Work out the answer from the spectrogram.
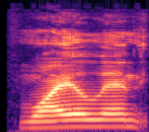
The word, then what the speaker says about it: violent: Violent is an adjective. The stress is on we.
